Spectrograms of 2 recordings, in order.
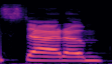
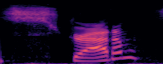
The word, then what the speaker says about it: Statham: All Asian women I know, literally, like, Asian moms, their number one crush is, like, Keanu Reeves, number one, Jason Statham, number two, The Rock, number three. Except you can't say his name right. – Jason Stratham? – Statham.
